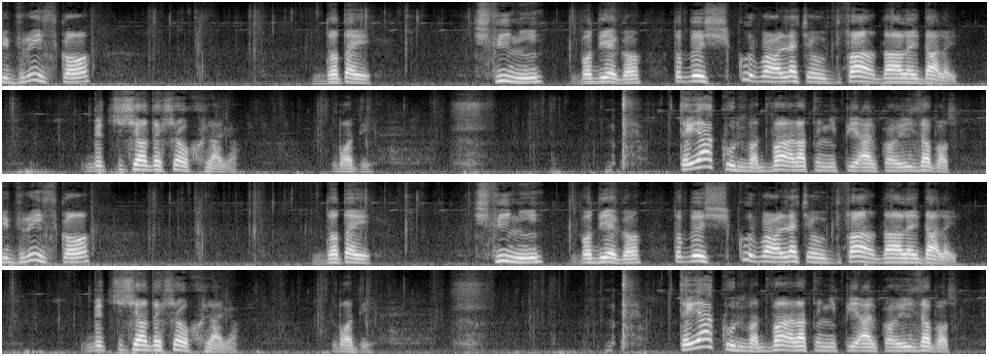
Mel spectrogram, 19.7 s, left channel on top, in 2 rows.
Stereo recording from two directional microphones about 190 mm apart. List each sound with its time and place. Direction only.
0.0 s speech: centre (ahead or behind)
1.5 s walk: 20° right (ahead or behind)
3.2 s speech: centre (ahead or behind)
4.7 s speech: centre (ahead or behind)
10.8 s speech: 5° left (ahead or behind)
13.7 s a sound: centre (ahead or behind)
15.9 s a sound: 5° right (ahead or behind)
16.6 s speech: 5° left (ahead or behind)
